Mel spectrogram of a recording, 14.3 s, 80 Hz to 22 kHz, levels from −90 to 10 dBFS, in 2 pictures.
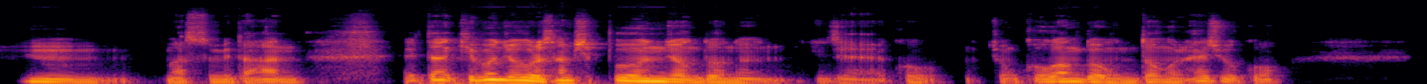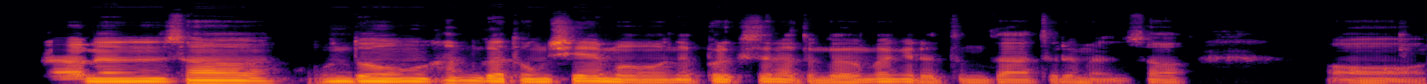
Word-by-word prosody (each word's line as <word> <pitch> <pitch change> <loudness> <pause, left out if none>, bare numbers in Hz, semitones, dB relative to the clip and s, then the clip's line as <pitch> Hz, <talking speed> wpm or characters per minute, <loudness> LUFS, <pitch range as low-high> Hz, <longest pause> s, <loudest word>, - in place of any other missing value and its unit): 음. 80 -4 0 0.2
맞습니다. 75 0 -4
한 80 -2 -2 0.5
일단 115 - +1
기본적으로 115 -3 +7
30 105 +2 +1
분 95 -3 +7
정도는 75 -5 0
이제 - - -9 0.2
고 - - -9 0.2
좀 - - -10
고강도 90 0 +1
운동을 75 +1 -3
해 - - +1
주고 80 -3 -6 0.9
그러면서 95 +2 +2
운동함과 95 +2 +1
동시에 90 +3 +1
뭐 80 -3 -1
넷플릭스라든가 80 -2 -4
음악이라든가 80 -2 -5
들으면서 75 0 -11 0.7
어 70 -6 -9
85 Hz, 250 characters per minute, -20 LUFS, 75-95 Hz, 0.9 s, 기본적으로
